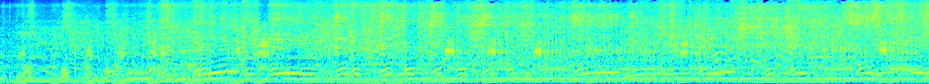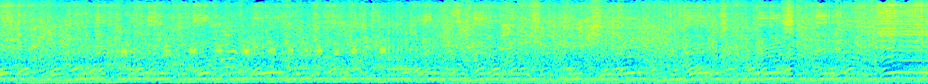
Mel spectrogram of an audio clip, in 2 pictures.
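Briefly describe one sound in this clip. A dirt bike engine idles close by.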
